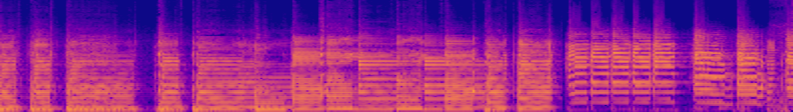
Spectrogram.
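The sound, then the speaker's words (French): A clean electric guitar plays a short riff on its own, fairly loud: repeated low chords, then a run of brighter, higher plucked notes near the end. “Donc, voilà, là, voilà un peu le son clean de référence.”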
